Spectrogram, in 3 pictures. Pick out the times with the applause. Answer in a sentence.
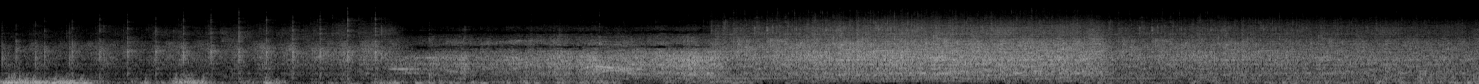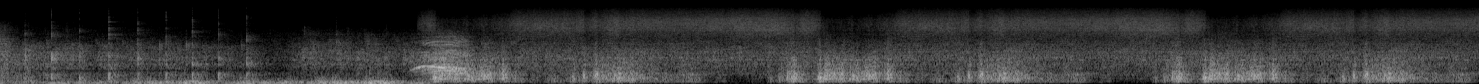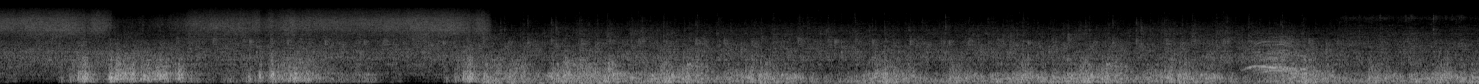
The applause can be heard from 0.0 to 44.3 s.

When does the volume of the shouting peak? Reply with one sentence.
The loudest moment of the shouting is at 19 seconds.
